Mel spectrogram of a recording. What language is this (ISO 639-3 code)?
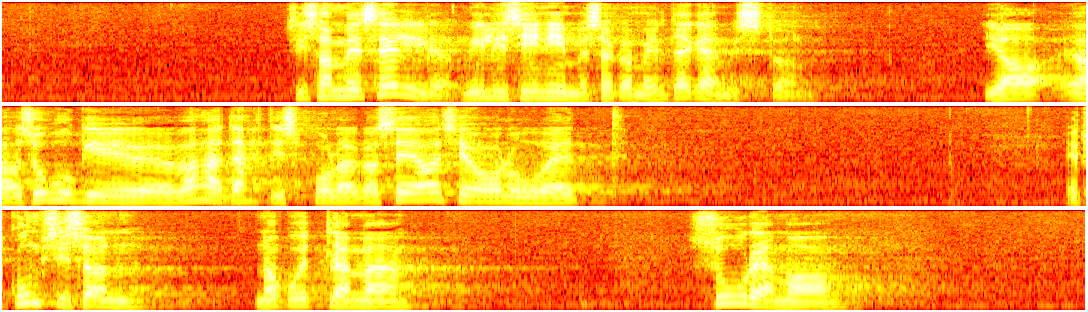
est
